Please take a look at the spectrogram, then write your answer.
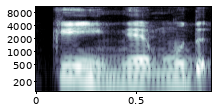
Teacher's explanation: க்கு ங்கு நாவின் முதற்பகுதி அன்னத்தின் அடிப்பகுதி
